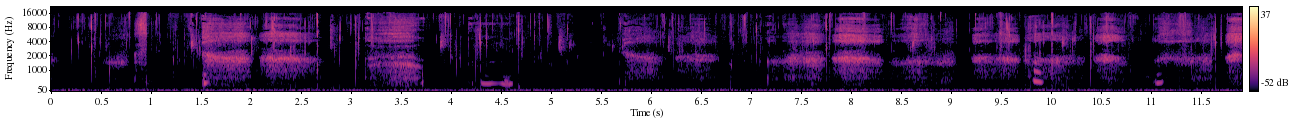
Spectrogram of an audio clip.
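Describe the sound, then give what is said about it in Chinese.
Soft, breathy panting and gasping in irregular bursts with brief voiced catches and small wet mouth sounds, continuing steadily throughout. “没事啊，我真的没事，就是这个草药有点辣辣的，我才会不自觉发出一点点喘息声音啊。”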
